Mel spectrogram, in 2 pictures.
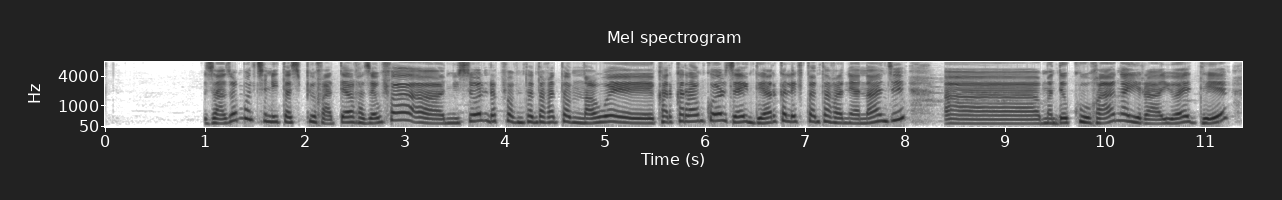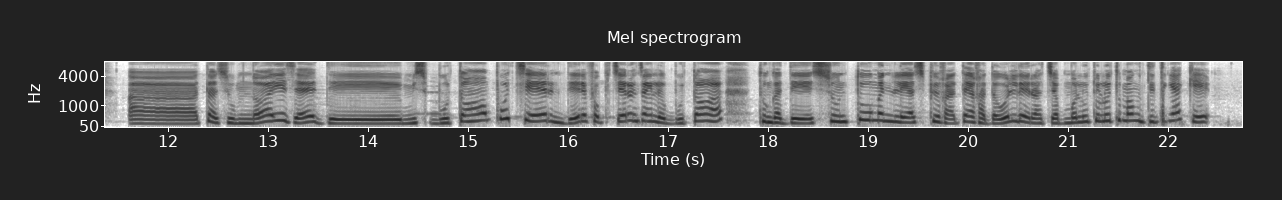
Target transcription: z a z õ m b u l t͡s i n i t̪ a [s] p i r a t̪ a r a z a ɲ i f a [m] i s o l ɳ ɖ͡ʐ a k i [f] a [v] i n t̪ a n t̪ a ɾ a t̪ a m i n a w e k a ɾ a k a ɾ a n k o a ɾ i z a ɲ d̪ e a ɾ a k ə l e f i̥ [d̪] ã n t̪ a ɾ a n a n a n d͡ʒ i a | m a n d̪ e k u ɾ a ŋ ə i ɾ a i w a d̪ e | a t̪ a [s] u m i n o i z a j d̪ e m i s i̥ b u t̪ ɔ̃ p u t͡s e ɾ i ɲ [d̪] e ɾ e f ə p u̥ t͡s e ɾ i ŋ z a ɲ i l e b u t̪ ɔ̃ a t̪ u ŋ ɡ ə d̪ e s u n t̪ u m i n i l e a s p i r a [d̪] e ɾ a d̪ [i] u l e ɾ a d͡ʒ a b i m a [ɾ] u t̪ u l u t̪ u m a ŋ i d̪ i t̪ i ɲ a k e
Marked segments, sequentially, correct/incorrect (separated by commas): correct, incorrect, correct, correct, incorrect, incorrect, correct, incorrect, incorrect, incorrect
